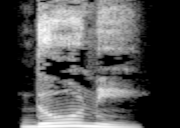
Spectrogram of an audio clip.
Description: ♪ dōṇi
